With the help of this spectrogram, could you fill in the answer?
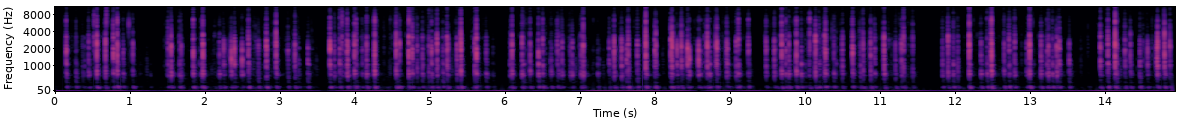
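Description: A Bear65 mechanical keyboard with blank white matte ceramic Cerakey keycaps on a steel plate, resting on white cloth, is typed on rapidly with the fingertips of both hands. Bright, crisp clacks come in fast, dense bursts separated by brief pauses, with a light low thock under each press and almost no ring after each keystroke.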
